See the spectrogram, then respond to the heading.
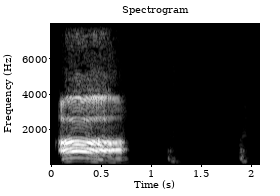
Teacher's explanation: हमारा मुंह जो है पूरा जब खुलता है तो उसको हम विवृत कहते हैं। जैसे आ, जब आ का उच्चारण आप करते हैं तो यहाँ आप देखेंगे आपका मुंह जो है पूरा खुल जाता है, आ।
